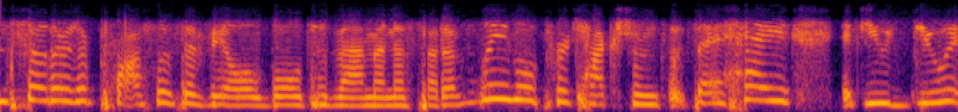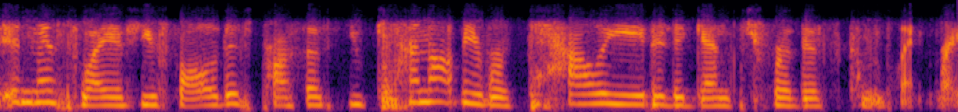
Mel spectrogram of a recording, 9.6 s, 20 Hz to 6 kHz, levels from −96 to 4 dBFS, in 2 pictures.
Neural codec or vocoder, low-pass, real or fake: vocoder, 44.1 kHz, 128 mel bands, Pupu-Vocoder; 5.4 kHz; fake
